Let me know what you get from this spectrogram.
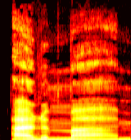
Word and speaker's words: VLMV: Avec un projet d'ambiance qui se prononce Alma, mais qui se lit V-L-M-V.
